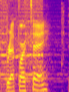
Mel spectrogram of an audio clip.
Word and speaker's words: repartee: I think that's a weird way to pronounce it. – How do you pronounce it? – Less sexually violating. – Repartee. – There it is.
